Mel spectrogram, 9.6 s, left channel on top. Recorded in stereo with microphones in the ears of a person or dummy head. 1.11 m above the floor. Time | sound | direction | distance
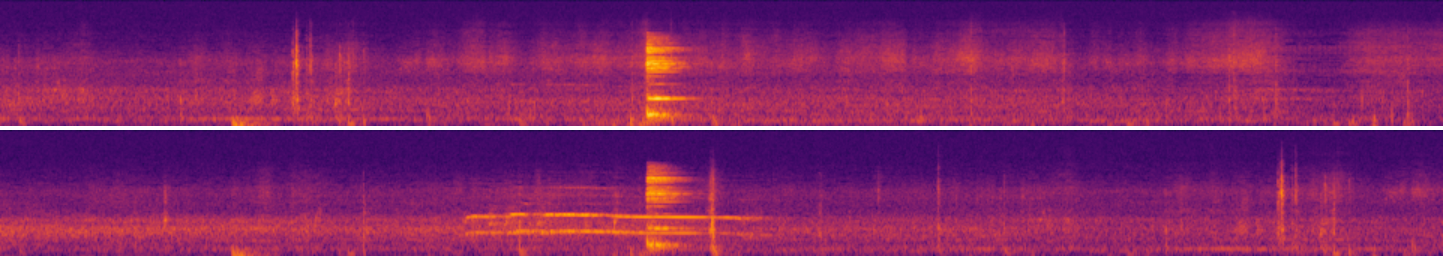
1.5 | ticking | 20° right (ahead or behind) | 0.8 m
4.3 | a cowbell | 20° left (ahead or behind) | 0.6 m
